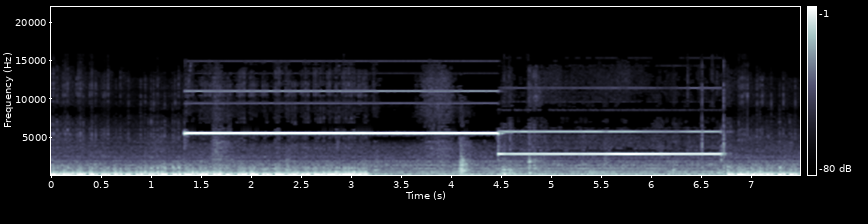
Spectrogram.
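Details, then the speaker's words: Zoll defibrillator in AED mode, toggled with the analyze button: steady high electronic tones rising and holding as it analyses and charges, over room noise; AED analysis and charge tones. "this device comes with AED mode which can be turned on and off by pressing the analyze button"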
